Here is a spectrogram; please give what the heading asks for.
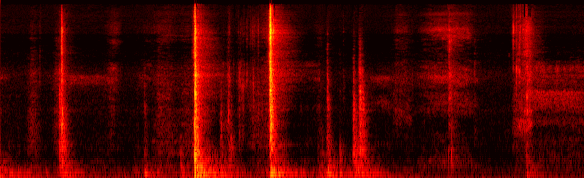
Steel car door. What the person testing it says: let me open this door and let you hear it shut really solid sounding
